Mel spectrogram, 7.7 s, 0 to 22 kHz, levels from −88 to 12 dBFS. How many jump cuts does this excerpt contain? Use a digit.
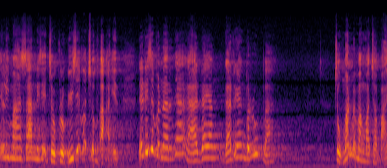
0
